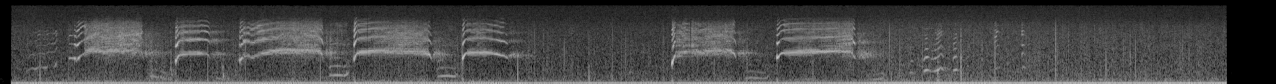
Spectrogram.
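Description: Excited chimpanzee calls, a run of shrieking, wavering hoots in bursts, ringing out loud above a constant hiss and low hum of an old, noisy tape recording.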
